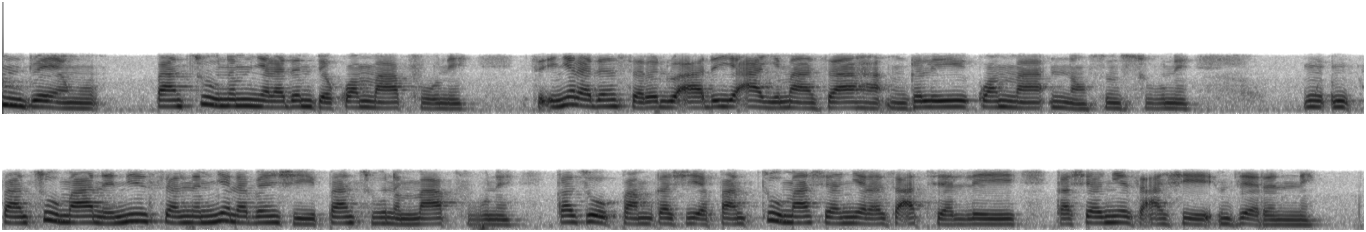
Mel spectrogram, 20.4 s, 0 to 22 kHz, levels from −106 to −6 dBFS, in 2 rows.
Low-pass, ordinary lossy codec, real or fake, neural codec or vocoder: 3.6 kHz; Opus, 24 kbps; real; none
